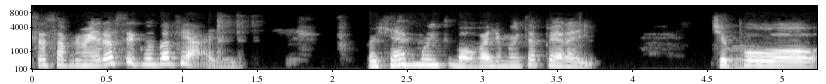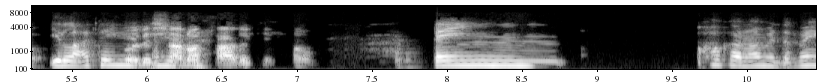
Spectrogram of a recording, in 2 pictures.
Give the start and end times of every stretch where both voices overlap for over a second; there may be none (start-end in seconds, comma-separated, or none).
none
